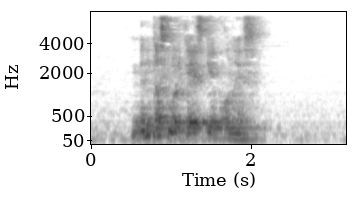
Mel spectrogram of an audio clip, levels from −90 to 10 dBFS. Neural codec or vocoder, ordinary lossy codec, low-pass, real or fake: vocoder, 44.1 kHz, 128 mel bands every 256 samples, BigVGAN v2; MP3, 48 kbps; 7.2 kHz; fake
